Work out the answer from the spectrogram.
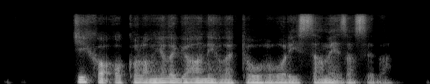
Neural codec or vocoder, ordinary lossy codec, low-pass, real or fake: codec, 24 kHz, 0.5 kbps, DualCodec; AAC, 64 kbps; 10.8 kHz; fake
